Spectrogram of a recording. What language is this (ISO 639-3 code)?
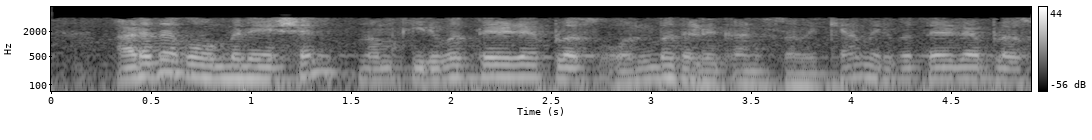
mal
